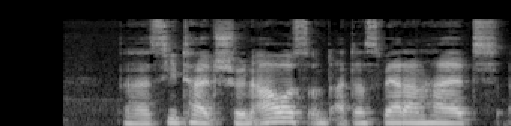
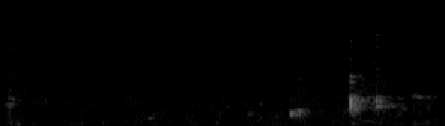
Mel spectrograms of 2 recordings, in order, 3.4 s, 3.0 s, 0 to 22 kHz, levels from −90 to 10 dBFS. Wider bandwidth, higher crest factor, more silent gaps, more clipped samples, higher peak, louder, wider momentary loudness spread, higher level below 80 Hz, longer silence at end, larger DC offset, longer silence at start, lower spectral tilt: first, 11.5 kHz vs 7.6 kHz; second, 16 dB vs 32 dB; neither; neither; first, -2 dBFS vs -34 dBFS; first, -16 LUFS vs -62 LUFS; about the same, 9 LU vs 10 LU; first, -46 dBFS vs under -90 dBFS; about the same, 0.1 s vs 0 s; neither; first, 0.8 s vs 0.05 s; first, -4.5 dB/octave vs -1.5 dB/octave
